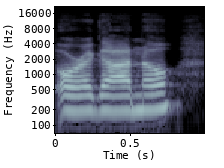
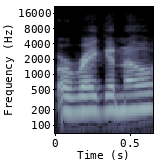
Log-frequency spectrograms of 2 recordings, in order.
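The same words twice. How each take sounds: First: The word is said with a British pronunciation. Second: The word is said with an American pronunciation. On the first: "as the Brits would say" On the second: "as the Americans would say"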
